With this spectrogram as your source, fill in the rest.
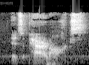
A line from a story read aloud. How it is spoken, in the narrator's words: he rumbled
